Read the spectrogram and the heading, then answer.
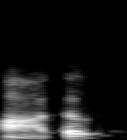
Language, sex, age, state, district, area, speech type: Marathi, male, 60+, Maharashtra, Palghar, urban, conversation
